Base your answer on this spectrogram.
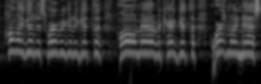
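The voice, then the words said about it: High-pitched fretting bird voice. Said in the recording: “I don't even know if that's what a bird sounds like. I'm just assuming it's a high voice.”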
